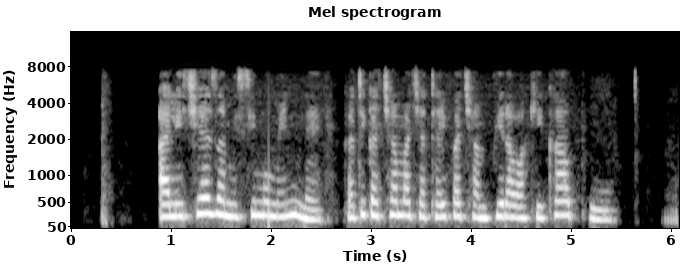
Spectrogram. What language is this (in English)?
Swahili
